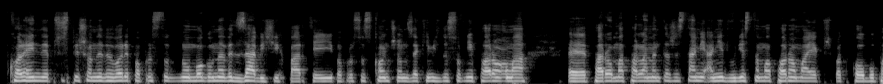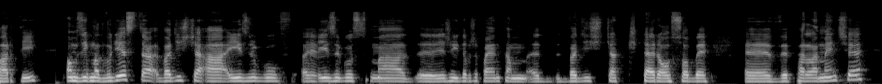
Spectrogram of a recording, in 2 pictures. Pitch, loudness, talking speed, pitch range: 155 Hz, -22 LUFS, 150 wpm, 150-165 Hz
